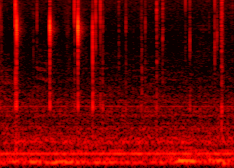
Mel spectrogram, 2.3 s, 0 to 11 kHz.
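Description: Membrane push-buttons on an HME COM6000 wireless intercom belt pack pressed by thumb in quick succession, giving a series of faint small clicks from the metal snap domes beneath them. Buttons whose domes have gone flat press without a click.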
